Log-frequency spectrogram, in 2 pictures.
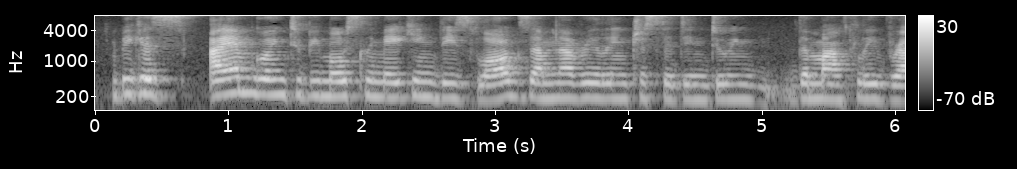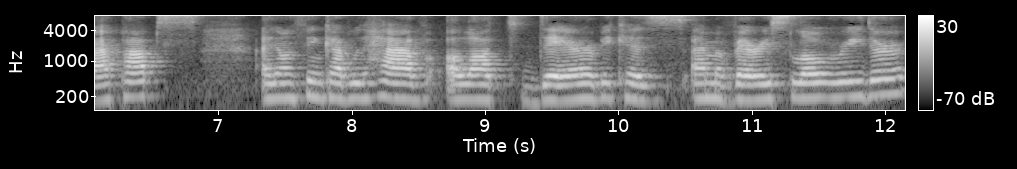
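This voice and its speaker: With a Serbian accent, a woman speaks at a medium pitch in a monotone, flat intonation and a fairly slow pace. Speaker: booktuber, PhD student. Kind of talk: casual vlog monologue. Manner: hesitant, many fillers.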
